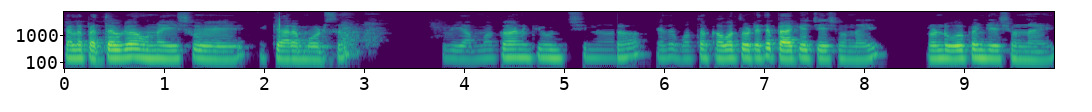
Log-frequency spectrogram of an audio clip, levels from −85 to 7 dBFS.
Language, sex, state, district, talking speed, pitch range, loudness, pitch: Telugu, male, Telangana, Nalgonda, 125 wpm, 145-155 Hz, -21 LUFS, 150 Hz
